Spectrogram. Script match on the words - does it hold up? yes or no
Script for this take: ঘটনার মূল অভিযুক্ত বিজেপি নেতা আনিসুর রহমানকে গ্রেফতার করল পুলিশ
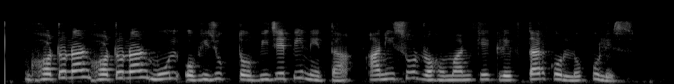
no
